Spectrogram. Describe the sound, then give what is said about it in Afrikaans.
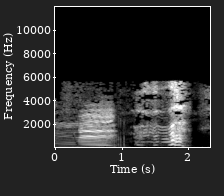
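A cow moos twice up close, a steady low bellow followed by a louder, wavering moo that rises and falls in pitch, with no talking. “Mal koei, ga uit!”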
